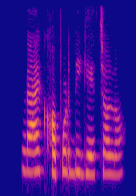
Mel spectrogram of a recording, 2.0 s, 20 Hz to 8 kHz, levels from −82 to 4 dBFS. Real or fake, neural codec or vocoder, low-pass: fake; codec, 16 kHz, 1 kbps, X-Codec, HuBERT features, trained on balanced general audio; 7.2 kHz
